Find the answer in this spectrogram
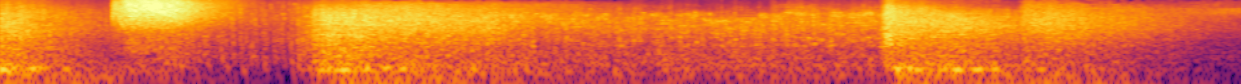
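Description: Cartoon fight sound effects: a series of heavy crashing blasts. The biggest hits come about one and a half and four and a half seconds in, and each one fades away before the sound dies down near the end.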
